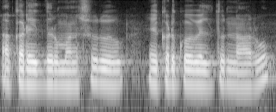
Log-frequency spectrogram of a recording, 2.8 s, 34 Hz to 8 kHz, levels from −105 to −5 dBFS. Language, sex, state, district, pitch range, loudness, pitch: Telugu, male, Telangana, Hyderabad, 130-135 Hz, -17 LUFS, 130 Hz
